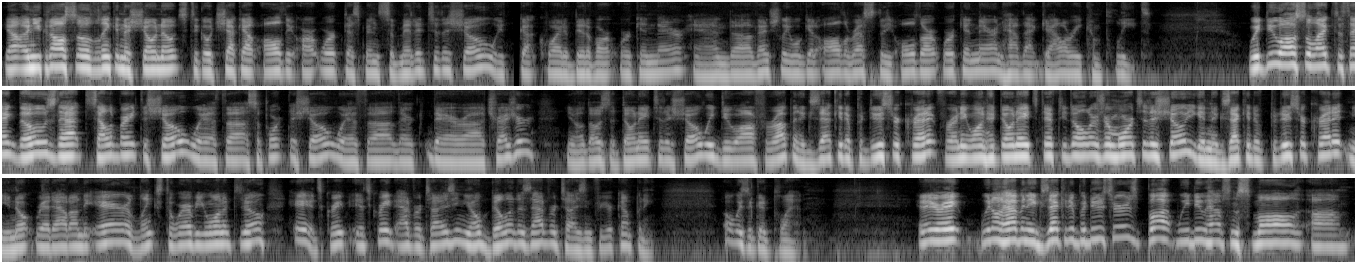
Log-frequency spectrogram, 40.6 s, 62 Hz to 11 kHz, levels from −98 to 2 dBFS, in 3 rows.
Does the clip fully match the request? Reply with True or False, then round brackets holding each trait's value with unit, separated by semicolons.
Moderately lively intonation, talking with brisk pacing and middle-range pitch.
False (5.8 semitones; 230 wpm; 165 Hz)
